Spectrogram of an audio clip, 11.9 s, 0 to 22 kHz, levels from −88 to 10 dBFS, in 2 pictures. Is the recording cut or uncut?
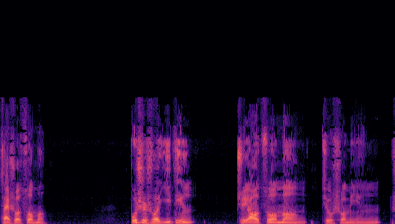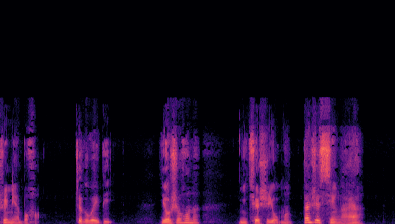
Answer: cut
